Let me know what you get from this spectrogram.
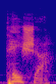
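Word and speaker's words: תשע: In Hebrew, how do you say 9? Teisha. Teisha is 9.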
